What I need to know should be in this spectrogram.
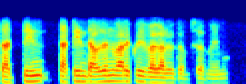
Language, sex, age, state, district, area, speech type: Telugu, male, 18-30, Telangana, Karimnagar, rural, conversation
